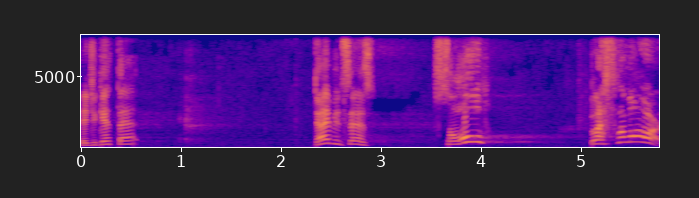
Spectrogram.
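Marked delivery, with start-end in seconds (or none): 3.5-5.8 high, loud, commanding called-out tone. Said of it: "David is giving a command to his soul".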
